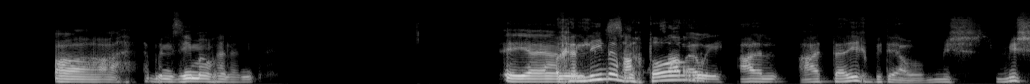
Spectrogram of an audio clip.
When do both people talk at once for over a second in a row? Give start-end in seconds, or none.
5.6-7.3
